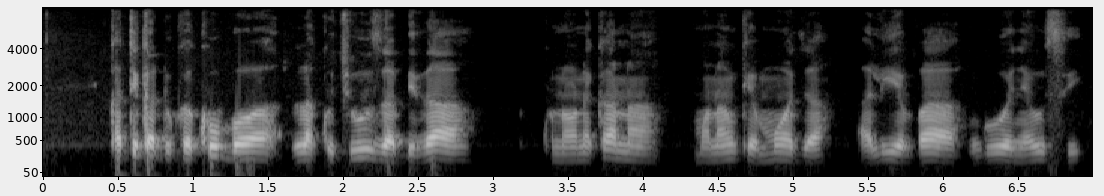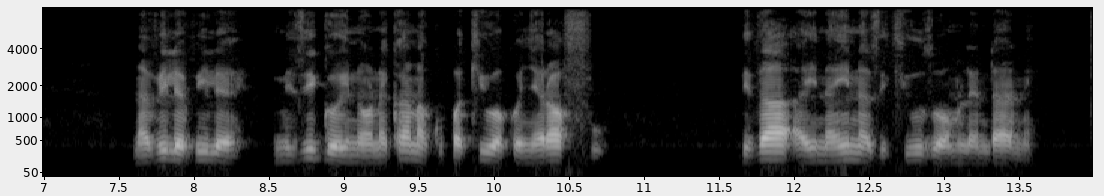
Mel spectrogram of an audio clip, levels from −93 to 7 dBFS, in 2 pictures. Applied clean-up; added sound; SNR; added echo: none; none; none; none.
